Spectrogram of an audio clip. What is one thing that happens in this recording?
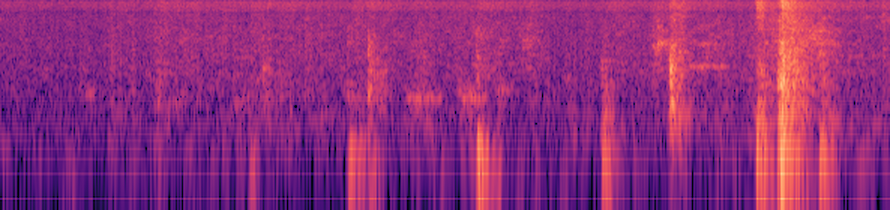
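Footsteps approach on a wooden floor.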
